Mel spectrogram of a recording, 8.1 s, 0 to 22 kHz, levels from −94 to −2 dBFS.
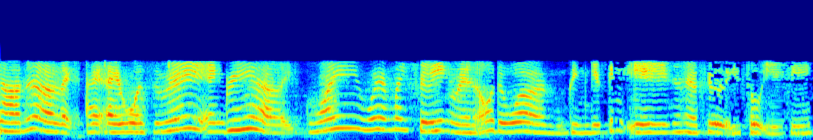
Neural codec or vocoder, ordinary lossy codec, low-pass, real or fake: codec, 16 kHz, 2 kbps, X-Codec, HuBERT features, trained on general audio; AAC, 16 kbps; 3.6 kHz; fake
